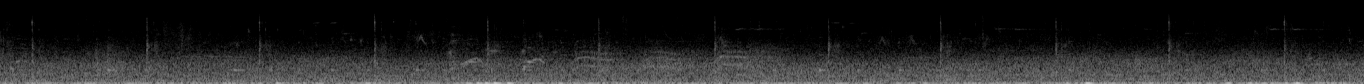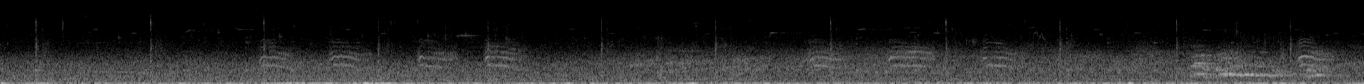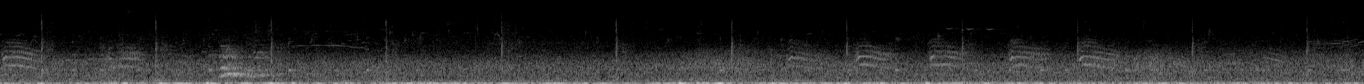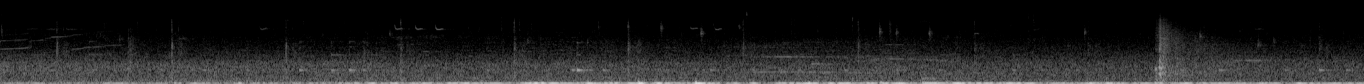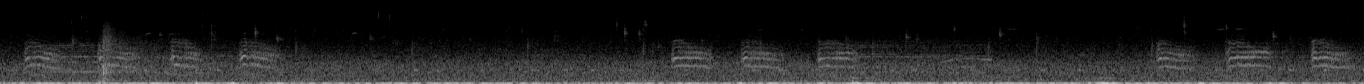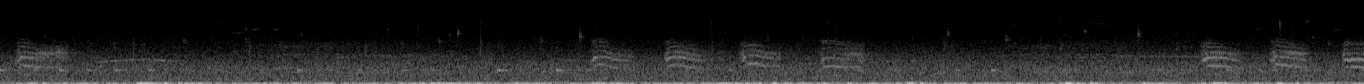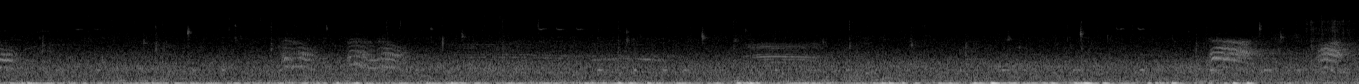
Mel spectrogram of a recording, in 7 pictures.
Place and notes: Saléchan, France - Saléchan début 2015
Mountain atmosphere, goats' bells, crows, dog barking and remote cars passing by.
